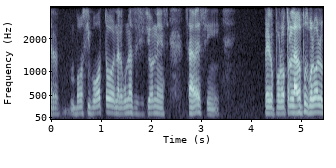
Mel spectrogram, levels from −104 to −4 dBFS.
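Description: Nothing in this speech recording stands out as a technical fault; there's simply nothing to point to here.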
